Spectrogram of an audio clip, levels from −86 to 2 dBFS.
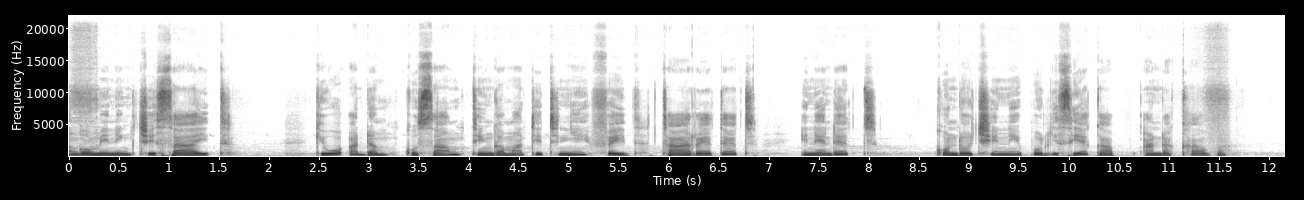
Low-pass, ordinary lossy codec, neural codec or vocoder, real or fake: none; none; none; real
